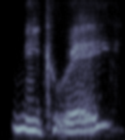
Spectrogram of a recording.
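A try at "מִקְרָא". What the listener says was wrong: Mik ra a. You have to hear that ra.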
